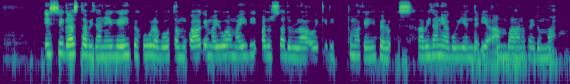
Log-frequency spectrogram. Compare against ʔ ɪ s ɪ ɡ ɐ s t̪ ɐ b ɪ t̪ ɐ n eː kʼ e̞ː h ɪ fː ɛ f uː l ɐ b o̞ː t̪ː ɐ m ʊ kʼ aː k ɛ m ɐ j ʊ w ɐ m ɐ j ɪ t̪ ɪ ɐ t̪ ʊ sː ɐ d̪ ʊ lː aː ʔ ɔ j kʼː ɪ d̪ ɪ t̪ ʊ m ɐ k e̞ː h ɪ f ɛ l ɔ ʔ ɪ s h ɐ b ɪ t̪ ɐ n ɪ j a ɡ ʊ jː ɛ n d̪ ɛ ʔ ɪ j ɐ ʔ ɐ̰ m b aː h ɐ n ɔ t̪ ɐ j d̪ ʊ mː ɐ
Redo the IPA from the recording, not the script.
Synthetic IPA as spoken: ʔ ɪ sː ɪ ɡ ɐ s t̪ ɐ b ɪ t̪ ɐ n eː k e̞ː h ɪ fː ɛ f uː l ɐ b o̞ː t̪ː ɐ m ʊ kʼ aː kʼ ɛ m ɐ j ʊ w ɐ m ɐ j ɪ d̪ ɪ ɐ d̪ ʊ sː ɐ d̪ ʊ lː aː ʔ ɔ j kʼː ɪ d̪ ɪ t̪ ʊ m ɐ k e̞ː h ɪ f ɛ l ɔ ʔ ɪ s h ɐ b ɪ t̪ ɐ n ɪ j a ɡ ʊ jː ɛ n d̪ ɛ ʔ ɪ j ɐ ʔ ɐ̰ m b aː h ɐ n ɔ t̪ ɐ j d̪ ʊ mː ɐ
